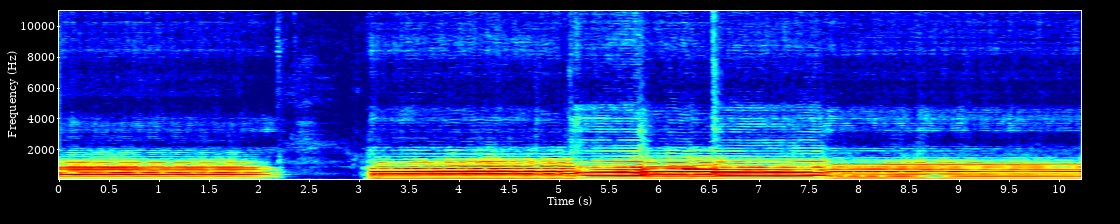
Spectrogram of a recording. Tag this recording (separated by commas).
playing bassoon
